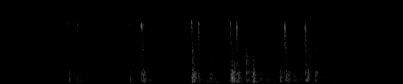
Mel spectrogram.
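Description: Computer keyboard being typed on: faint, scattered key clicks that come in a few short runs, mostly in the second half.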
